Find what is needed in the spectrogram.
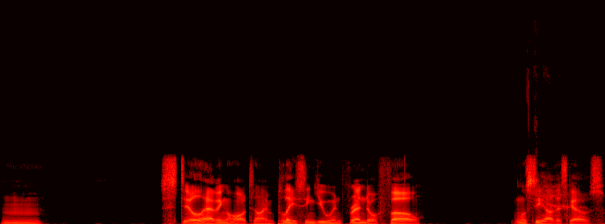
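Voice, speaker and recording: A put-on character voice delivers everything in a flat monotone. The pace is very slow, broken by long, frequent pauses. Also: man, very deep, low pitch for a man. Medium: actual play. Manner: gruff, slow, terse.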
